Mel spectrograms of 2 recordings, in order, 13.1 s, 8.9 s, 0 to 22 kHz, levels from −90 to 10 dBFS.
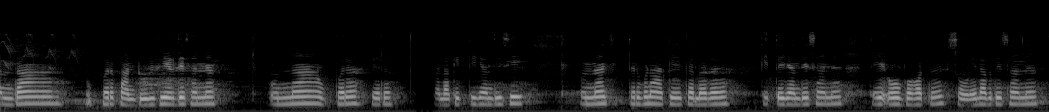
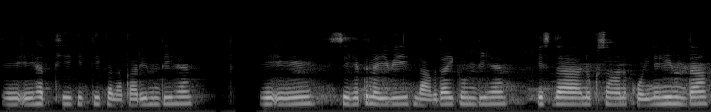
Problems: constant background noise, continuous background conversations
